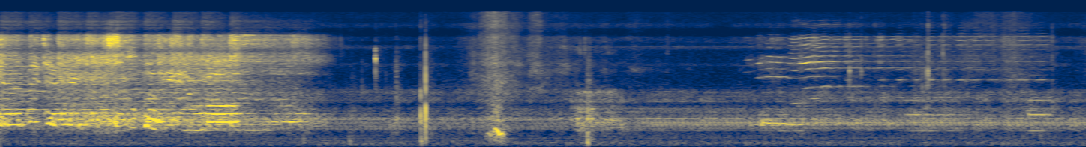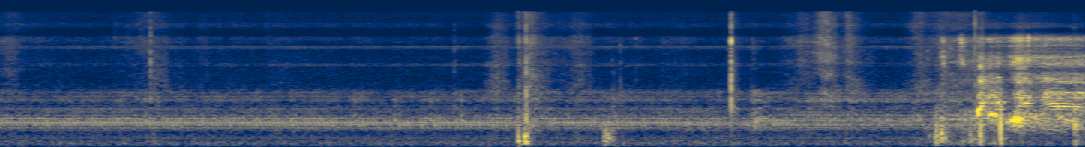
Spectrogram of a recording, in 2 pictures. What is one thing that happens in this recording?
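Music plays through a small, tinny speaker, loud at first, then quieter and on and off.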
